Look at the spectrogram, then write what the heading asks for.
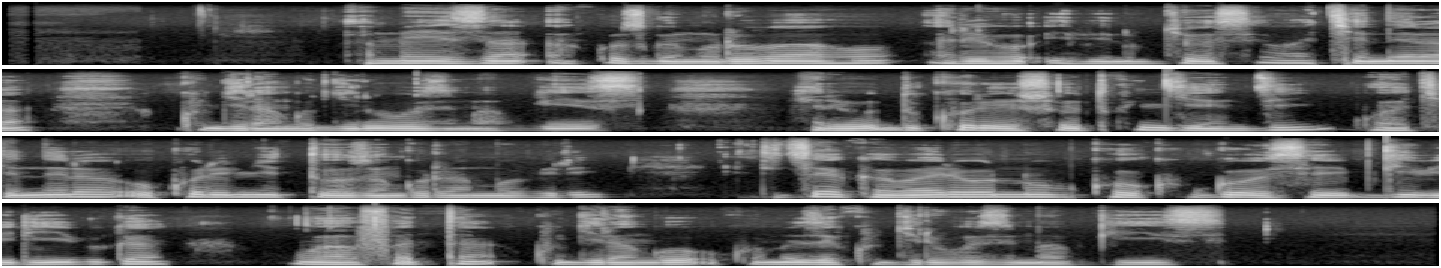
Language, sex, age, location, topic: Kinyarwanda, male, 25-35, Kigali, health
